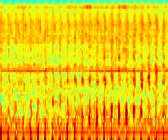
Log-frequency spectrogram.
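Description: Sound-effects playback from a mixing session: a rapid, even chopping pulse over a low steady hum, with no break.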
